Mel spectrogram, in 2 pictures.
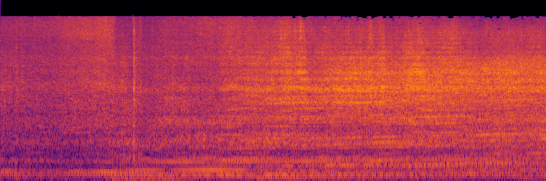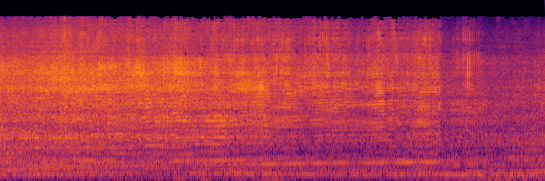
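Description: A pack of pure stock race cars running at racing speed around a short oval. Several engines overlap with shifting pitches, growing louder about a second in as the cars pass.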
